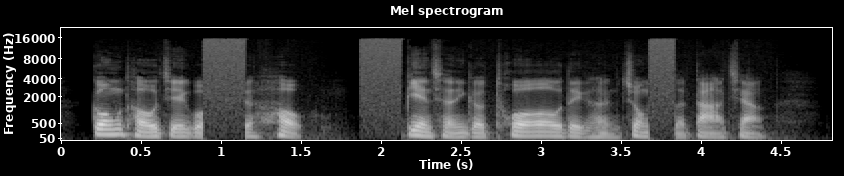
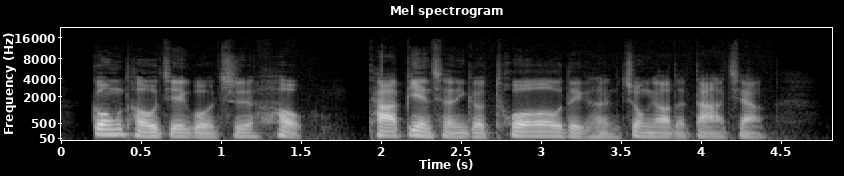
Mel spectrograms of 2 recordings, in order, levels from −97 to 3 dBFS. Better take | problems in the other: second | audio cutting out; filled with static; at 1 s, at 2 s and at 3.5 s

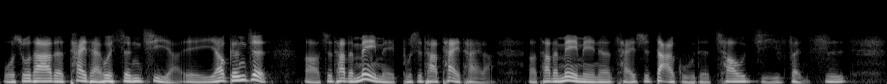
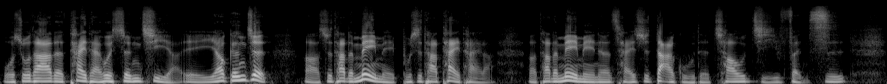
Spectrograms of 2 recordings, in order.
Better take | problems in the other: second | muffled; very; fading above 3 kHz

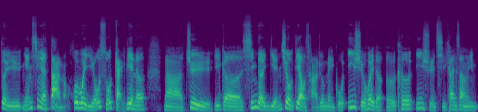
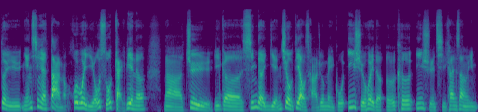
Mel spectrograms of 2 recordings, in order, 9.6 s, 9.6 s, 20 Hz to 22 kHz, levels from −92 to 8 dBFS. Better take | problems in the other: second | muffled; slightly; fading above 3 kHz

